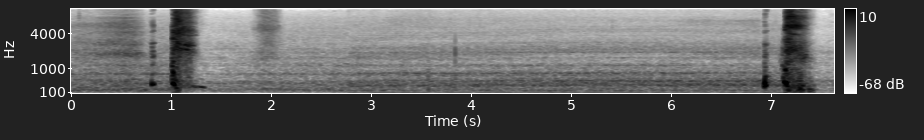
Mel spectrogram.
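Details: Girl sneezing: two sharp, explosive sneezes about six seconds apart, each with a quick preceding intake, against quiet room noise.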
